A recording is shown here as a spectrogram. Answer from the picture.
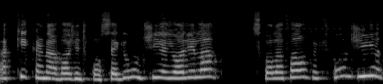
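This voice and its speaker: At a fairly slow pace, a woman with a high voice speaks in an animated tone with lively intonation. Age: 70s. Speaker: former Waldorf teacher, course participant. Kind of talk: online course discussion.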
